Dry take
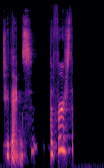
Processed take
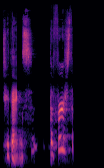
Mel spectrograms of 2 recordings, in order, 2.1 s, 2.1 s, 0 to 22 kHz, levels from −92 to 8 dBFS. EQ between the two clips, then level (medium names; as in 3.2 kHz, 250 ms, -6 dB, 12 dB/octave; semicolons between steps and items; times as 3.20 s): high-pass 110 Hz 24 dB/octave; peaking EQ 2.3 kHz +6 dB 0.33 oct; static phaser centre 980 Hz, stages 6; -1.5 dB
